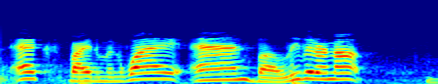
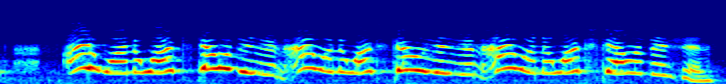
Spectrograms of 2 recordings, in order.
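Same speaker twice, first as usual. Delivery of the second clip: much higher, shrill squeal; 3 dB louder than usual. A narrator's reading. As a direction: screech like a furious little boy. Child's tantrum continues.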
